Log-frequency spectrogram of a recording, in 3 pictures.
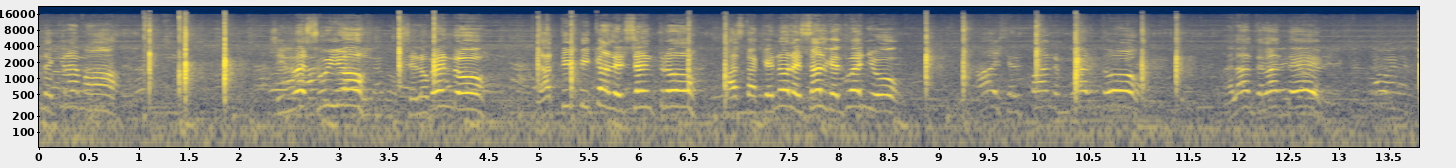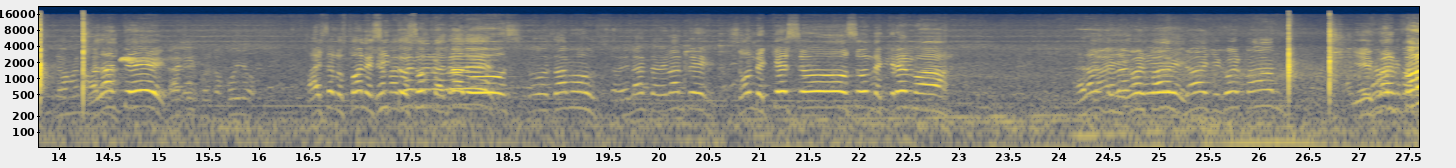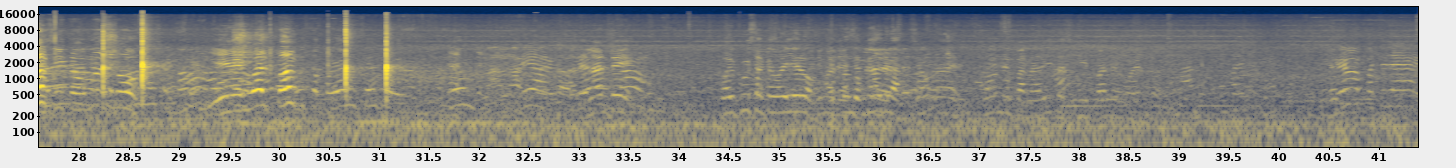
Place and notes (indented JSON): {
  "title": "x 56 y, C., Centro, Mérida, Yuc., Mexique - Merida - Pan de Muerto",
  "date": "2021-10-30 11:30:00",
  "description": "Merida - Mexique\nPour la \"fête des morts\" (Toussaint - 31 octobre)\nvente du \"pain de mort\" (brioche)",
  "latitude": "20.96",
  "longitude": "-89.62",
  "altitude": "13",
  "timezone": "America/Merida"
}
